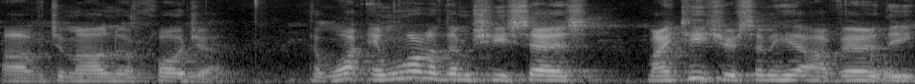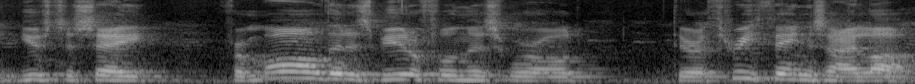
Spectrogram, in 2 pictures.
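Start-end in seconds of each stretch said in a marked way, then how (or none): none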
